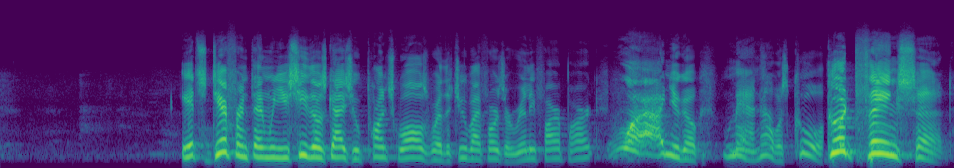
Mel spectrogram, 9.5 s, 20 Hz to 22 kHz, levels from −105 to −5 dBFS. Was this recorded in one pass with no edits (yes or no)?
no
